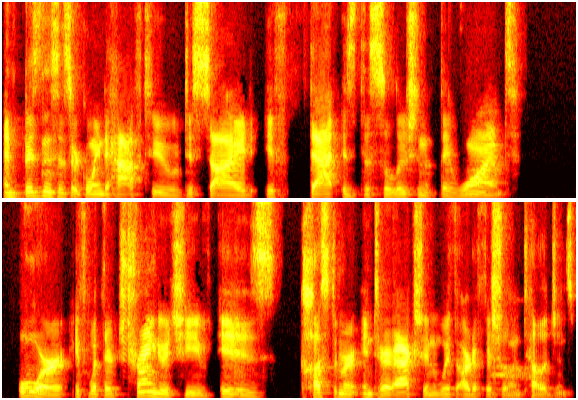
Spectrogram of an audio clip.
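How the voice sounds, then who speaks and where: Interviewed over a video call, a tech company executive with a lowish, gravelly and fairly bright voice explains things at length in a conversational way. He frequently checks in with "right?".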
